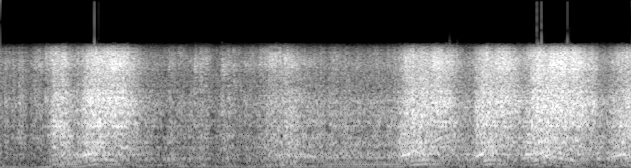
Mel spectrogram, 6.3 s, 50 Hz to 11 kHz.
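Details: Freshly rebuilt L88 427 Chevy V8 from a '66 Chevy II, upgraded to a hydraulic roller cam, run on open headers without a thermostat. It revs up and down crisply and evenly, with no knocks or misses.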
